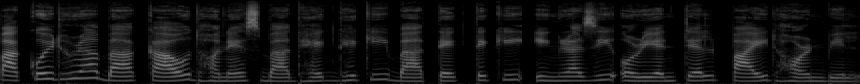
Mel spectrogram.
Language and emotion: Assamese, neutral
